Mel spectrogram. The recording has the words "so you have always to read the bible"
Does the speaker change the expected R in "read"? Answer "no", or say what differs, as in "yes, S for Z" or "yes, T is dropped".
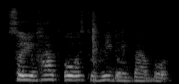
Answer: no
